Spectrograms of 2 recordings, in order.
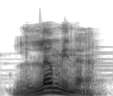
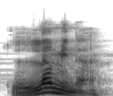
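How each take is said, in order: Both takes have the same delivery.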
